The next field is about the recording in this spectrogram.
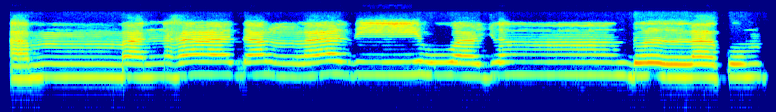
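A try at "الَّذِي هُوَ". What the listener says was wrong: Monyong lagi ya.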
